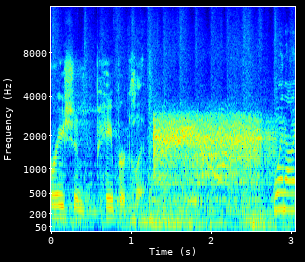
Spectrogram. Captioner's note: crowd cheers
